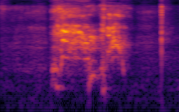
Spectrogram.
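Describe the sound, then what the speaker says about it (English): A single sharp, close cough, followed a moment later by a brief click-like sound, in an otherwise quiet setting. "you got a cough"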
